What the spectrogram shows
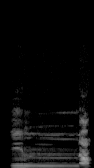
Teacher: हमज़ा ज़ेर को नून के साथ मिलाएंगे, नून में शद्दत है, यहाँ पर गुन्ना लाज़मी होगा।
